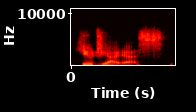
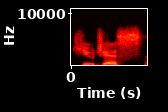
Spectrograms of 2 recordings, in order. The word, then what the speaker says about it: QGIS: today I'll turn to qgis uh some call it qis I I like to spell it out but that's what you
